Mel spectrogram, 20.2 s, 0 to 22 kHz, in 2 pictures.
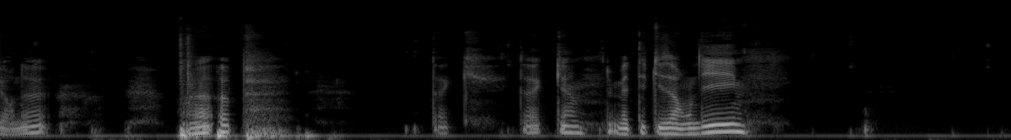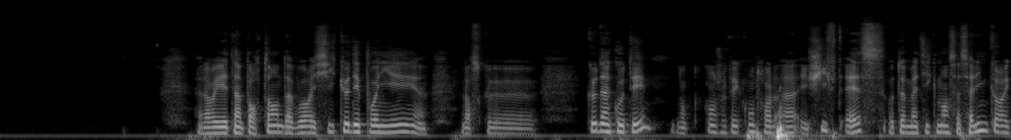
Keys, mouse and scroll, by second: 0.3 click, 0.6 middle click, 1.8 Return, 2.9 F2, 4.0 middle click, 5.0 click, 5.8 middle click, 7.0 click, 8.1 click, 9.5 click, 11.3 click, 12.1 ctrl+a, 17.6 ctrl+a, 18.4 shift+s, 19.7 ctrl+z.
